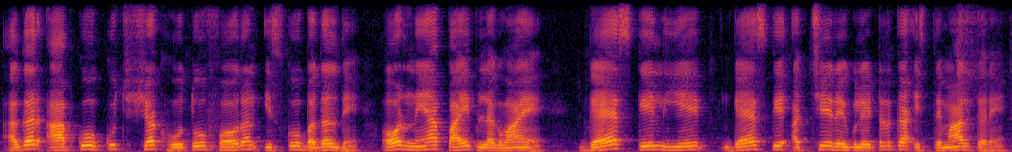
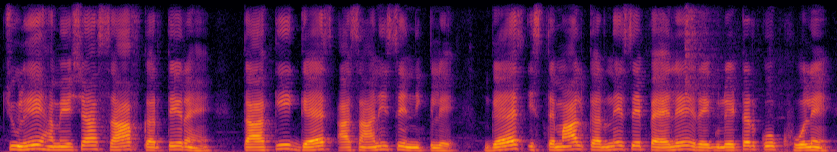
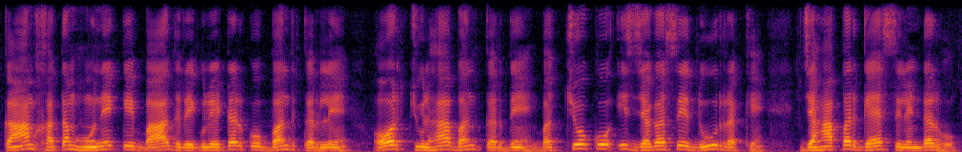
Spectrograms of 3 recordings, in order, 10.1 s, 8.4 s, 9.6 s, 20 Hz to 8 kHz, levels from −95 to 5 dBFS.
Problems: none marked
